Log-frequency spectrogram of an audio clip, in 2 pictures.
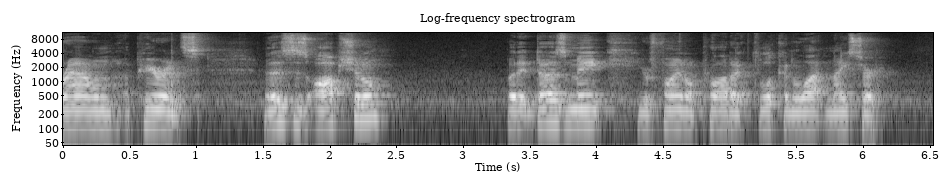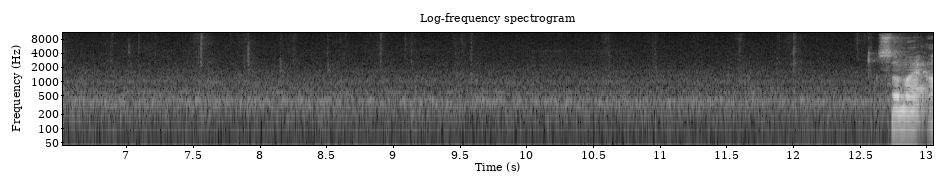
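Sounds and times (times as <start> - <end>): low room hum: 0.0 - 13.0
pastry brush dabbing dough: 5.2 - 12.7.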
